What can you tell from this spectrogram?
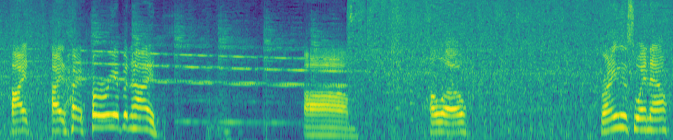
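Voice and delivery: panicked high yelling; being chased. Real, not acted. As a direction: scream in panic while fleeing. Fleeing killer nun in game.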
